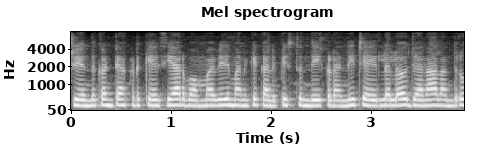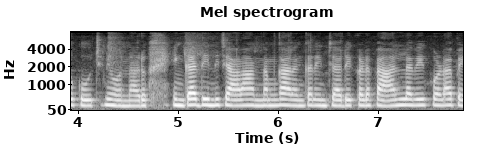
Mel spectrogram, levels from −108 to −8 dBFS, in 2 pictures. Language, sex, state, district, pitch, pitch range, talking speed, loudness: Telugu, female, Telangana, Nalgonda, 210 Hz, 205-220 Hz, 175 wpm, -15 LUFS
